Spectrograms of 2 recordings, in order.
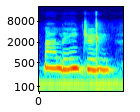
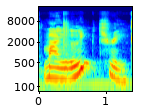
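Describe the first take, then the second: First: High, slow sing-song "link tree"; high sing-song repeat. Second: Slow, loud, with stress on "link tree"; slow stressed repeat. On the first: High sing-song "link tree" teasing the live viewers. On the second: Emphatic, slow "link tree" for the chat. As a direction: spell out "link tree" slowly to the live chat. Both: Shown as a demonstration. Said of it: "That's what I was trying to say".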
